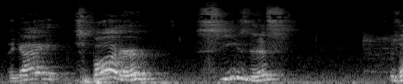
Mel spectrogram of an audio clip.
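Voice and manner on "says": usual speaking voice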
